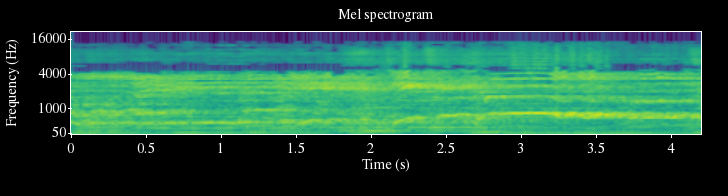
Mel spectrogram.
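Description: A female vocalist singing into a handheld microphone over a backing accompaniment, her voice carrying a wide vibrato and climbing to a higher held note about three seconds in.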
